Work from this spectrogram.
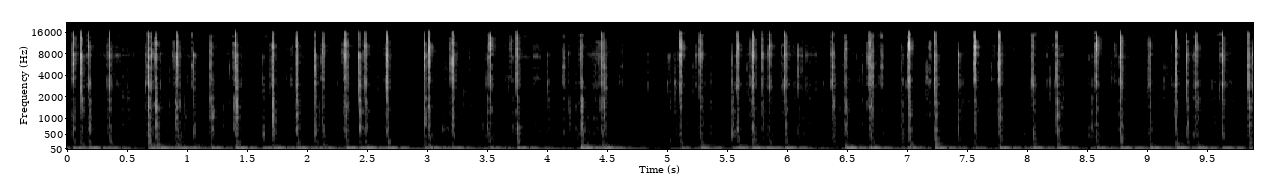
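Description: Fingertips and long painted nails type rapidly on a full-size backlit plastic computer keyboard with hollow key switches and colour-cycling lights. Quick, bright clicks patter in an uneven stream, each one dying almost instantly over a soft, hollow low thud from the keys bottoming out.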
